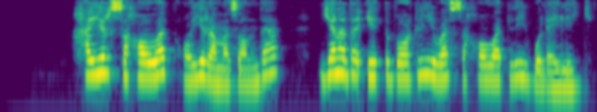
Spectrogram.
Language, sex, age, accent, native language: Uzbek, female, 19-29, Xorazm, Uzbek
